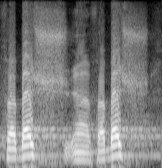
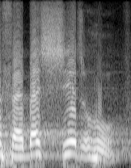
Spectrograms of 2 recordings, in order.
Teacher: shin itu di tengah lidah kita, wastul lisan, ya, tidak dibaca fabashshir, fabash, ya, fabash, jadi huruf shad dia, ya, seperti itu. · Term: huruf shin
